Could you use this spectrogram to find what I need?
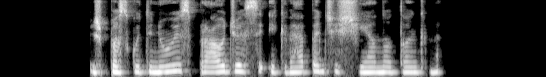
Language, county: Lithuanian, Klaipėda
